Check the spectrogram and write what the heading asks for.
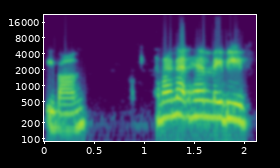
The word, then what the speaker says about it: Ivan: actor is ivan hasso spelled like ivan but it's pronounced evon and i met him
